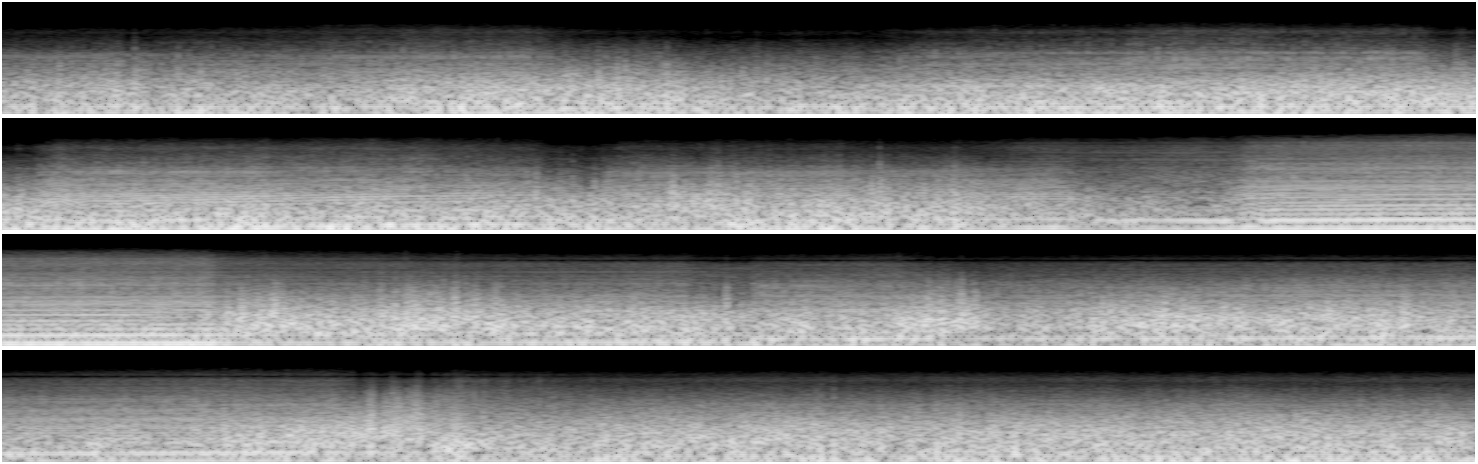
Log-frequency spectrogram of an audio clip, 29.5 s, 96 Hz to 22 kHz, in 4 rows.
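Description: Yamaha YS 125's single-cylinder four-stroke engine through a LeoVince aftermarket exhaust, running steadily under load up a winding road. The engine note eases briefly about halfway through, then pulls on again.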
